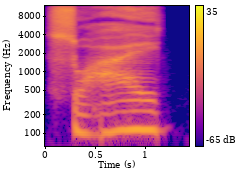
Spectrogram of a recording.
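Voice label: "shuai4", Mandarin Chinese; HSK; HSK4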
